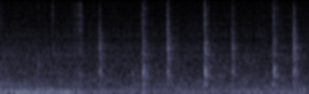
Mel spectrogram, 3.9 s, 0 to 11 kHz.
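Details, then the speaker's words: Tecumseh PowerSport 5/6hp OHH engine, about 2002, stopped, governor shaft moved by hand: sharp, uneven dry clicks about two a second as the shaft rocks in its worn, wallowed-out block bore, which throws out oil. "There it's slipping in and out. Hear that? And that's causing, see there, that oil came out of there from me doing that."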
